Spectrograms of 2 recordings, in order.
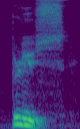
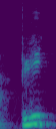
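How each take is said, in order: First: The final S sound is pronounced. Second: The final S sound is silent. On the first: "Em muitos momentos nós vamos pronunciar sim o S" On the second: "Nessa expressão aqui a gente não pronuncia o S"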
